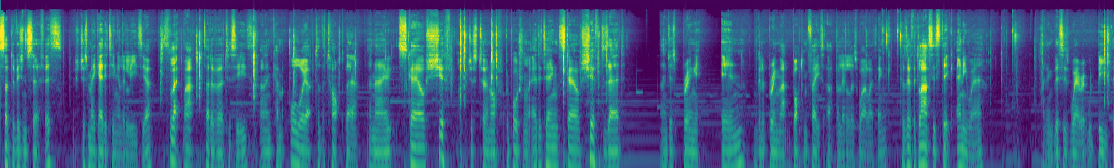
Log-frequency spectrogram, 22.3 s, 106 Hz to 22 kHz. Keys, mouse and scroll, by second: 0.4 click, 1.2 Tab, 3.1 alt+click, 3.9 ctrl+KP_Add, 7.2-8.0 scroll down 1, 8.0 s, 9.2 Escape, 11.2 s, 11.9 shift+z, 17.6 click, 17.8 scroll up 1, 17.9 alt+click, 22.0 g.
